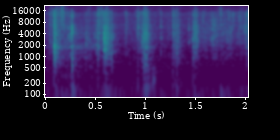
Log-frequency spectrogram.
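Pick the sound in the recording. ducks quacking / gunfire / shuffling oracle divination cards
shuffling oracle divination cards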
